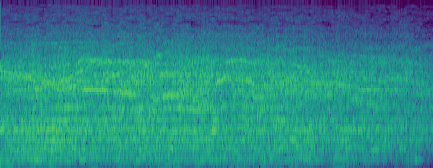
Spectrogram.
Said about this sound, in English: And Smith is across for a touchdown. Listen to that crowd cheer.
